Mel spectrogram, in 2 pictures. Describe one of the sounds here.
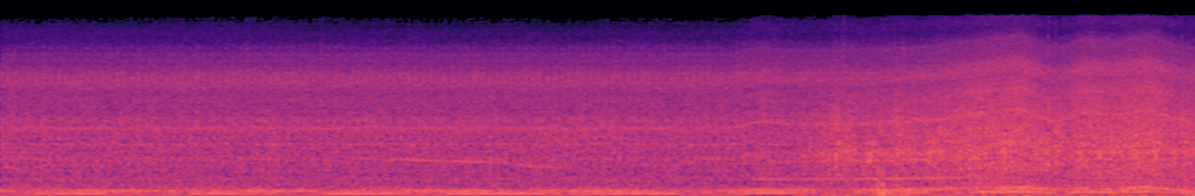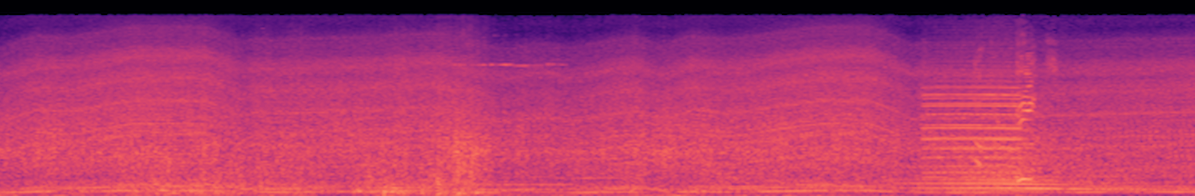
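A truck engine idles and then rumbles as the truck drives off and gathers speed.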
